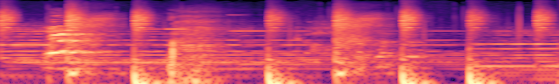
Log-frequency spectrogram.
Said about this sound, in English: she's going to have to edit out so many dog barks. I can't play with you right now, dude. I literally can't walk. I'm sorry. And you can't just sit there and bark at me. It's not fair.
